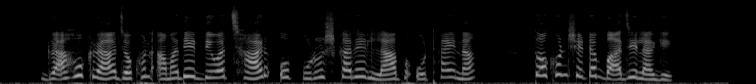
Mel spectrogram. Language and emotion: Bengali, sad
